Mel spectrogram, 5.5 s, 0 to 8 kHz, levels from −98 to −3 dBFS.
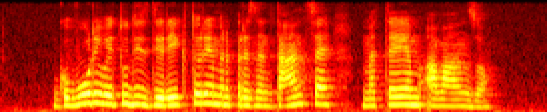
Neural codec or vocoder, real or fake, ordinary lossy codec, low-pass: none; real; none; 7.2 kHz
